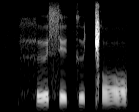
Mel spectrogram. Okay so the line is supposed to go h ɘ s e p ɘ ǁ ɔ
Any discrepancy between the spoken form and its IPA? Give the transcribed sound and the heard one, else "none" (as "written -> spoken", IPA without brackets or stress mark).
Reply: p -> k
